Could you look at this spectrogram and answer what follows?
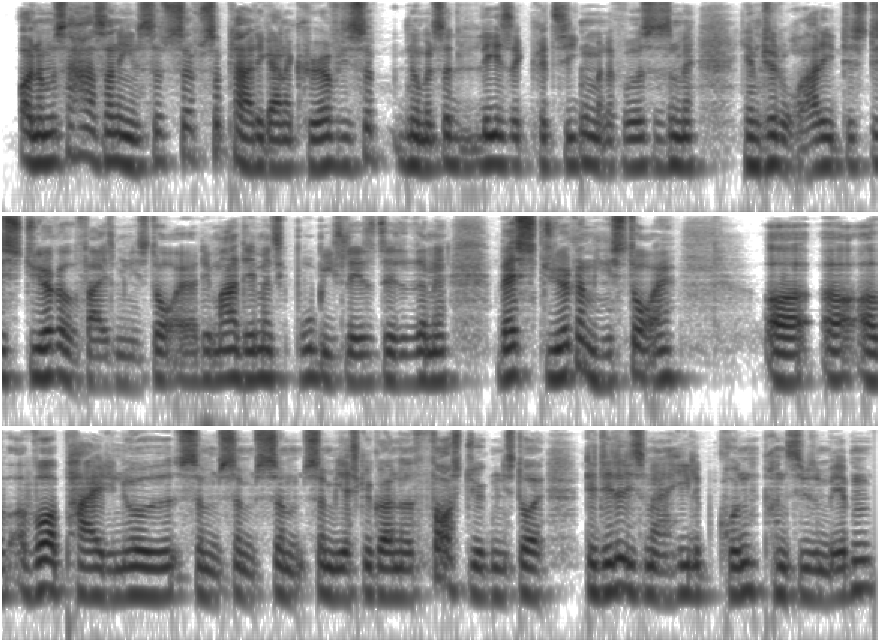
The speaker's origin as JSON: {"language": "Danish", "town": "Randers", "region": "Central Denmark Region", "country": "Denmark", "said": "det er der, jeg kommer fra"}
